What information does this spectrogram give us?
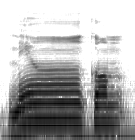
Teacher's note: أَفَلَمْ تَكُونُوا تعقلون، تعقلون، یہاں پر دال میں قلقلہ ہوگا، وَلَقَدْ آواز ٹکر کھا کے الگ ہوگی، منکم میں اخفا ہوگا، نون ساکن کے بعد حروف اخفا میں سے کاف ہے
